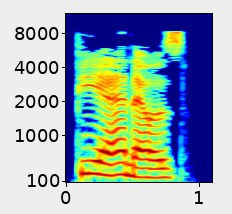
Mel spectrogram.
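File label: "pianos", British English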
